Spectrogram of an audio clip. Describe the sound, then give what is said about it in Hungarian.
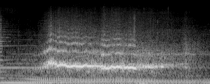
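A loud, sustained tire squeal wails for about a second over a low engine rumble, forming a short car-themed jingle with no speech. “de mielőtt szólítjuk kedves vendégünket, engedjétek meg, hogy egy szignált bejátszak méghozzá ezt.”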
